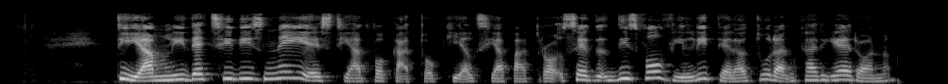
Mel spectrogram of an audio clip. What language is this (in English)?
Esperanto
